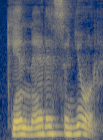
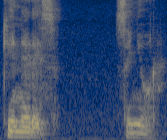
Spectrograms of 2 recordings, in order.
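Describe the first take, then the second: First: Loud awed question; urgent loud question. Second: Softer, humble repeat of the question; hushed reverent question. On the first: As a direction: ask it out loud, high and pressing. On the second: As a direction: ask it softly, in reverence. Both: Shown as a demonstration. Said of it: "¿Te das cuenta cómo dice?".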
